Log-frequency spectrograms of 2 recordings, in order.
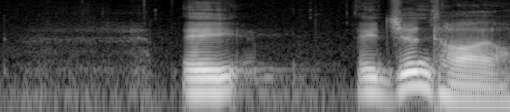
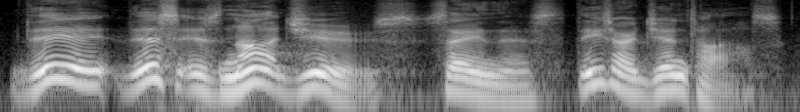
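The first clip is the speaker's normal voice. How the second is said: higher and louder, fiery sermon reading; preaching at full force; 5 semitones higher, 4 dB louder than usual. Acted. Preacher reads Matthew to the congregation, preaching at full force. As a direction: proclaim it to the back row.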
